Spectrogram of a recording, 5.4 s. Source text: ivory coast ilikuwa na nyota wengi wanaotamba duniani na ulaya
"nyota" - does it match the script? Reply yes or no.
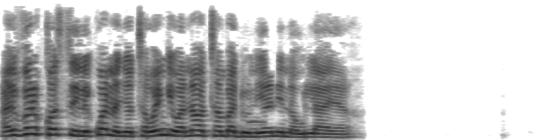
yes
